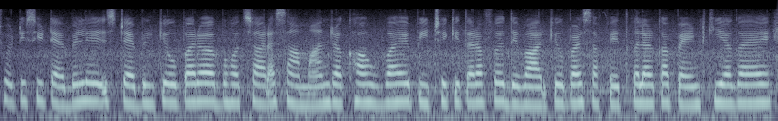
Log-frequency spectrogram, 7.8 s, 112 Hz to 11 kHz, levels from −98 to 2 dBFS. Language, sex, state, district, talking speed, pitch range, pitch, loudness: Hindi, female, Uttar Pradesh, Budaun, 215 wpm, 220-230 Hz, 225 Hz, -23 LUFS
